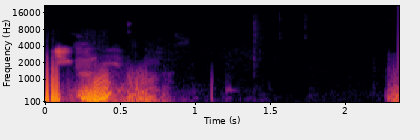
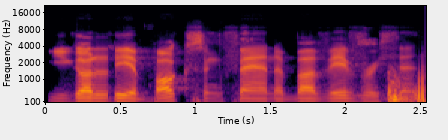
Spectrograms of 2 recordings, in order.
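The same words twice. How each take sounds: First: Breathy whispered repeat; whispered echo. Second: Said in the usual way. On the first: Shown as a demonstration.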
